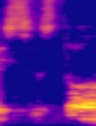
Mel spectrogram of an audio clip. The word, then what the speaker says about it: systole: systole and diastole these terms are pronounced systole and diastole diastole that's how those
